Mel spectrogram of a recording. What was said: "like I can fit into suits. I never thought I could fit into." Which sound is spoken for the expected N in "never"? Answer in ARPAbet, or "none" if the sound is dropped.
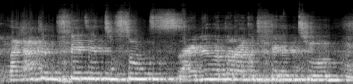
N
